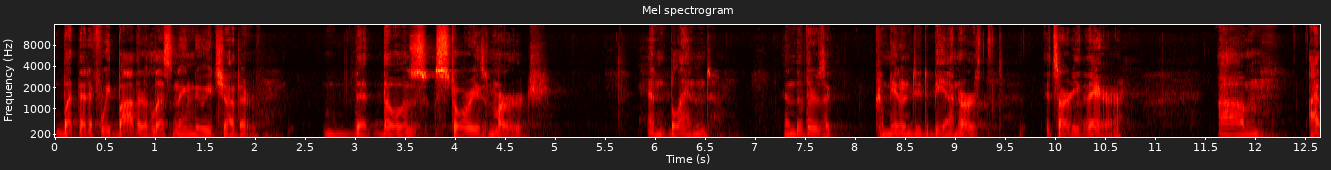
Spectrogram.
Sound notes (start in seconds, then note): none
